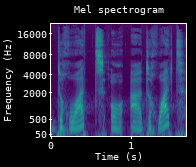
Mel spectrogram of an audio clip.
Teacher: You hear when I say droite or à droite, I sound the T. Therefore, it's not final.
